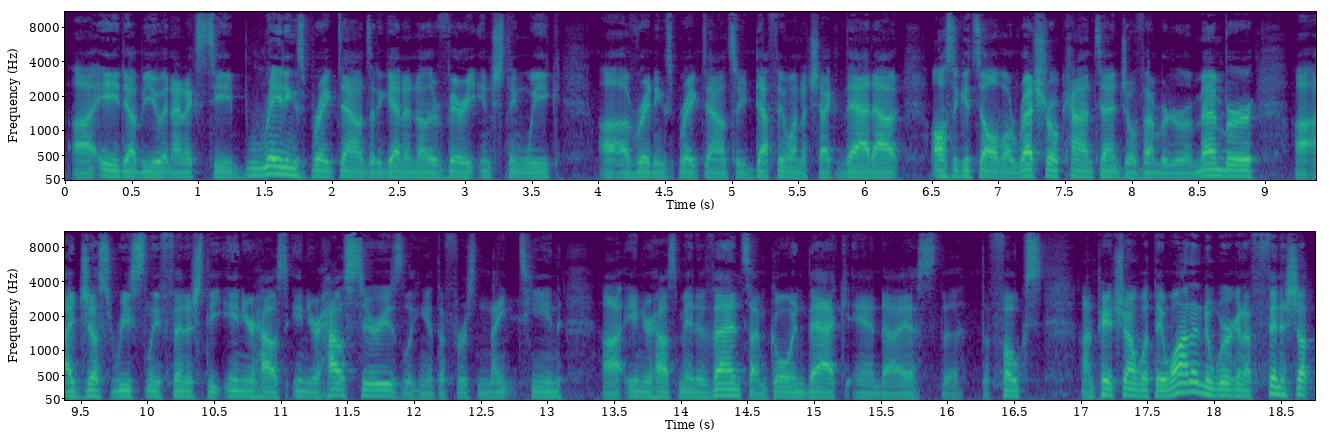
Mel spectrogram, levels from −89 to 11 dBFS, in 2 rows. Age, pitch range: 30-49, 85-105 Hz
